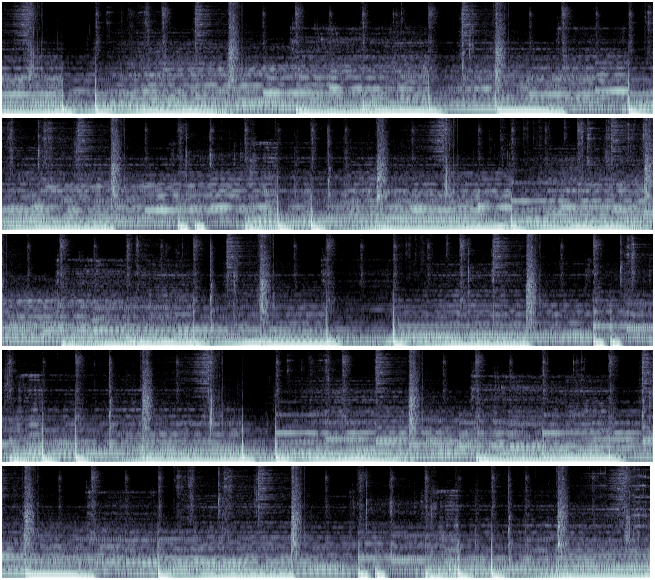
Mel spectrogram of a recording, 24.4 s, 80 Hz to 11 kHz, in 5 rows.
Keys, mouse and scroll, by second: 10.8-15.6 drag, 16.0-21.1 alt+drag, 21.1-22.6 alt+drag, 22.6 Return, 23.9 alt+scroll up 3.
